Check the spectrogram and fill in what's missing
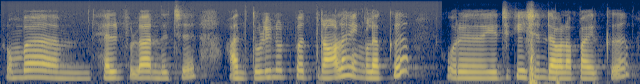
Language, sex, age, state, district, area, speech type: Tamil, female, 18-30, Tamil Nadu, Erode, urban, spontaneous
